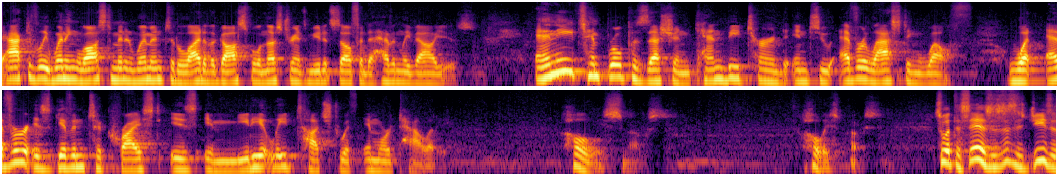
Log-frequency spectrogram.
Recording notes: A live recorded sermon from the Sunday gathering at The Heights Church Denver on 02/19/23. The following episode is a live recorded sermon from the Sunday gathering at The Heights Church Denver.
